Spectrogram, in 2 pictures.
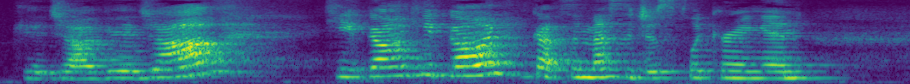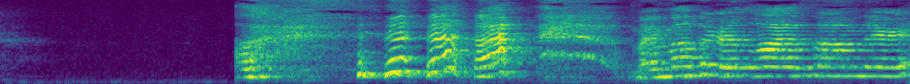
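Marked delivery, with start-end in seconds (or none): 5.7-7.7 a burst of bright laughter, higher and louder; loud real laugh. Real, not acted. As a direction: laugh out loud at a funny message. Laughing at a chat message.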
